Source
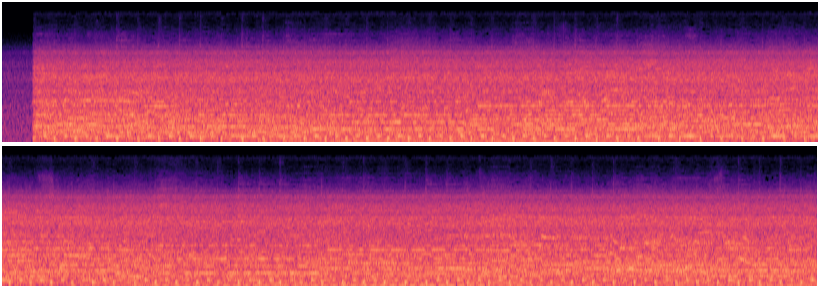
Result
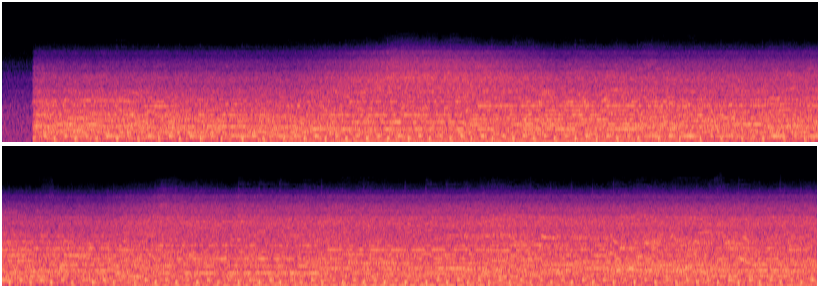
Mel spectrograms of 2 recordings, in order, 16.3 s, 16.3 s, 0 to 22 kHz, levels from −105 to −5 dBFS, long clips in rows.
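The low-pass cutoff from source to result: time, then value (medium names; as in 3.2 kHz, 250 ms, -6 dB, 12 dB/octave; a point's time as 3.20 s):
2.93 s 1.1 kHz
3.50 s 1.8 kHz
3.90 s 2.8 kHz
4.61 s 2.8 kHz
5.51 s 1.5 kHz
9.09 s 1.5 kHz
9.77 s 2.4 kHz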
